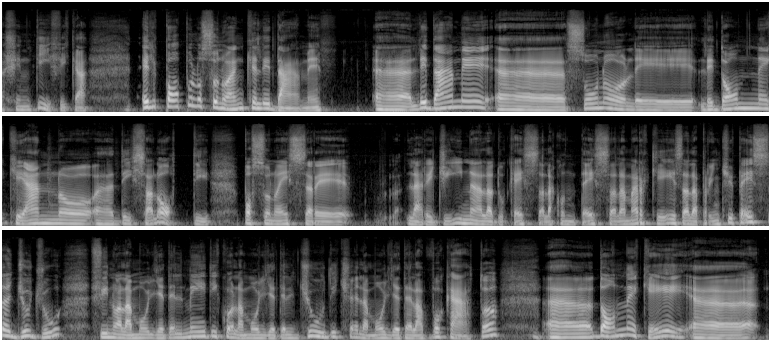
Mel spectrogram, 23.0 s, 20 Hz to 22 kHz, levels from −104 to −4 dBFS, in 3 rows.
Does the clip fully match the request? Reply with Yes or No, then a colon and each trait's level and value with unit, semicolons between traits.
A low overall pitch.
Yes: low, 125 Hz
